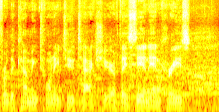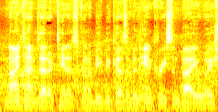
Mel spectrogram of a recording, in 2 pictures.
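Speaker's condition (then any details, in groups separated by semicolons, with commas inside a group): No condition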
